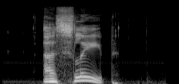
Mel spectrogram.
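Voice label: "asleep", male, English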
